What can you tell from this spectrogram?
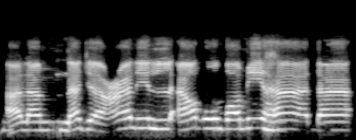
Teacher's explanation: Nah, pastikan pangkal lidahnya itu terangkat ya. Kemudian mad iwadnya jangan terlalu panjang, satu ayunan saja ya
